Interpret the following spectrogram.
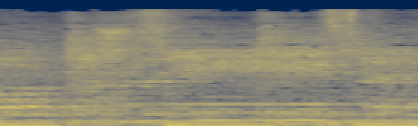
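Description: Live worship song: a small band with acoustic guitar, another guitar and drums playing, with a steady bass line and a congregation singing along.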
